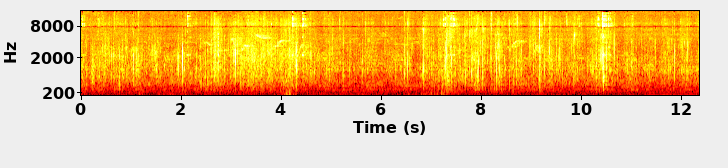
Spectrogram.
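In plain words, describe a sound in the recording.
A bicycle frame clatters and knocks over bumps.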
